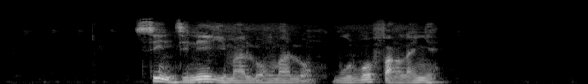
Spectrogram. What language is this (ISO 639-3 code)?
nmg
